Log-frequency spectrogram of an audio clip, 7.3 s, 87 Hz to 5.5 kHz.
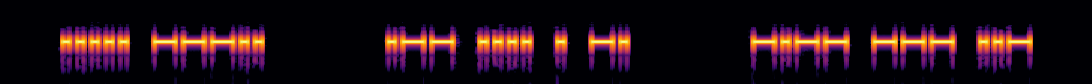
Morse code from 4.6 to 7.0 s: YOU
